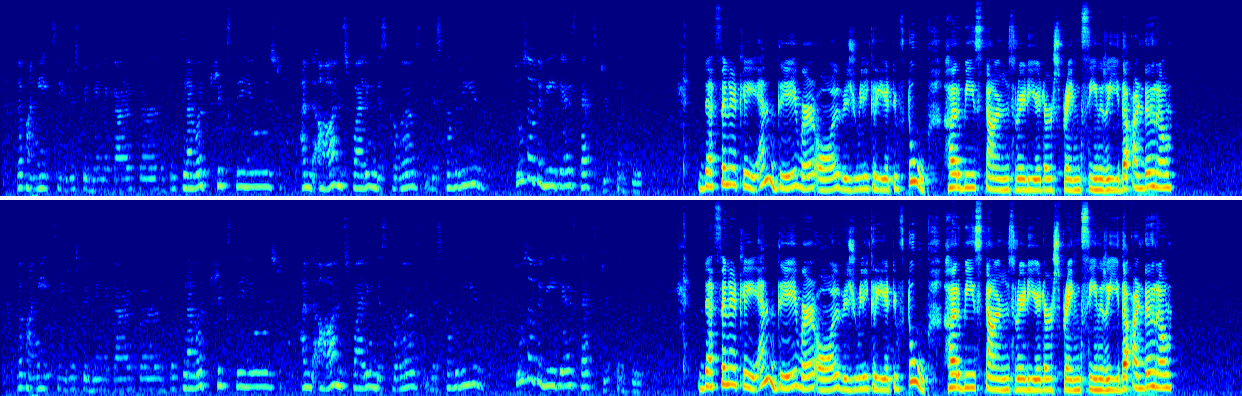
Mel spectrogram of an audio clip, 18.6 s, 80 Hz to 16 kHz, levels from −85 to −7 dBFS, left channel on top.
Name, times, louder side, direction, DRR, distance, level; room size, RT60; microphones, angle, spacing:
voice 1, 0.2-4.2 4.5-7.3 7.7-9.6, left 1 dB, 45° left, 2.1 m, -51 dB
voice 2, 10.2-17.6, right 2 dB, 15° right, 0.4 m, -30 dB
10.5 x 4.9 x 2.9 m
head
